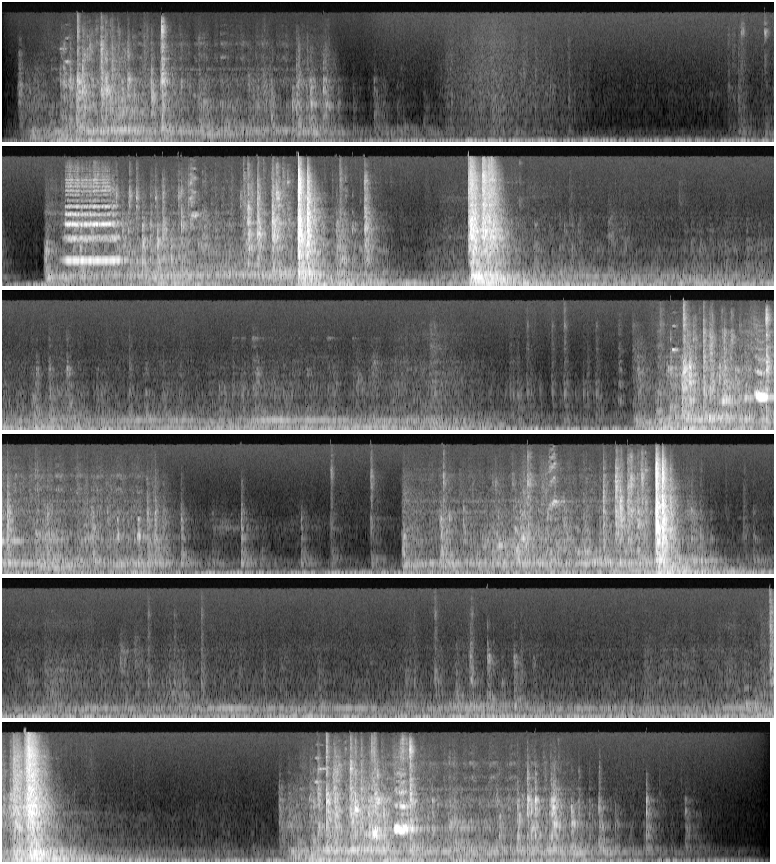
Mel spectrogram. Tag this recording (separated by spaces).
open elevator close opening machine lift inside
